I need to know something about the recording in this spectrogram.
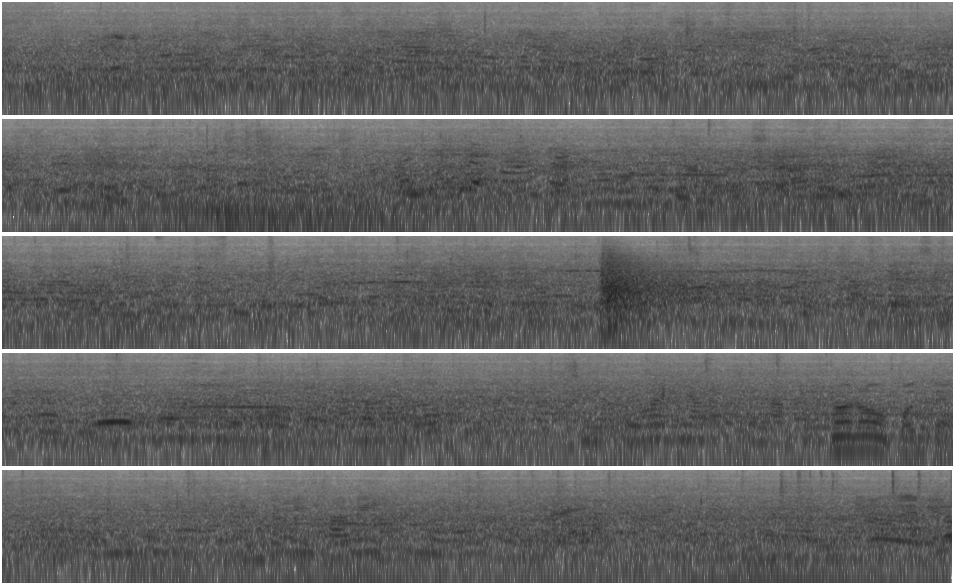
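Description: A large crowd chatters and shouts nearby outdoors.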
